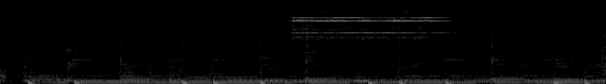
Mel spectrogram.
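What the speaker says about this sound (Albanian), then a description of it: "Telefoni aty." An old-style telephone bell rings in repeated rhythmic bursts, steady and moderately loud with no talking.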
